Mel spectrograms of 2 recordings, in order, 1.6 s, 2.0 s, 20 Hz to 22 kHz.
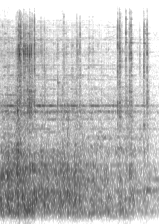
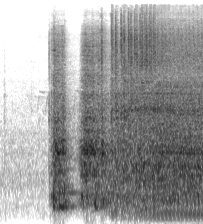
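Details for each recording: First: Cub Cadet LT1045 mower deck, center spindle spun by hand next to a good one for comparison; dry gritty rattle with uneven clicks instead of a quiet spin; worn deck spindle bearing, to be replaced. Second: Cub Cadet LT1045 riding mower after replacing the bad center deck spindle; engine cranks, catches and settles into a steady even drone, quiet with no rattle from the deck; normal running.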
